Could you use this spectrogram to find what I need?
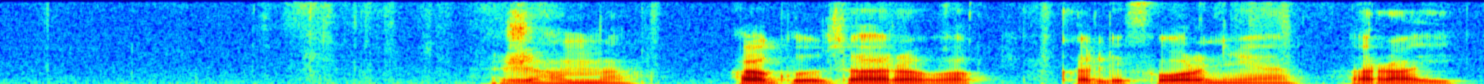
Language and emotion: Russian, sad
